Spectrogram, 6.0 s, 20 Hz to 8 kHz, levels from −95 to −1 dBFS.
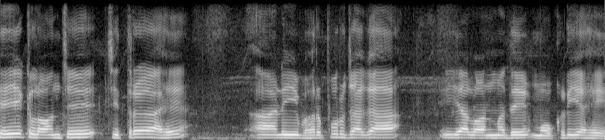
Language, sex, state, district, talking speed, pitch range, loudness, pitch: Marathi, male, Maharashtra, Gondia, 140 wpm, 155-180 Hz, -13 LUFS, 165 Hz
